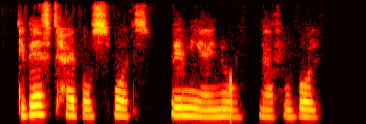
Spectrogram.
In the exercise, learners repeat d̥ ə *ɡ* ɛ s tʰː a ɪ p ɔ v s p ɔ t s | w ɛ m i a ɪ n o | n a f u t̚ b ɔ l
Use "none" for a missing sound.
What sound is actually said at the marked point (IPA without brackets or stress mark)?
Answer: b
